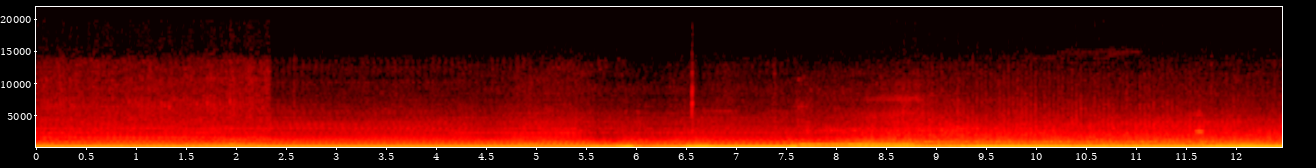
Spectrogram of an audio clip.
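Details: Power Trac 1850 diesel tractor after all fluids were changed. Steady diesel drone dips and settles smoothly as the mower loads it, with no knocks or misses. Normal running under load, tractor and mower running great.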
